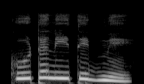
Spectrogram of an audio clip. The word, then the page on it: ಕೂಟನೀತಿಜ್ಞೆ: kūṭa nītij'ne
